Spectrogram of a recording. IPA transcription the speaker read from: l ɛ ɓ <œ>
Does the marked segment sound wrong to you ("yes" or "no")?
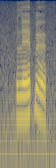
no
